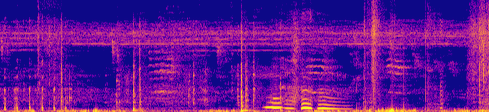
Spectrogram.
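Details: A mischievous, playful goat gives two wavering, falling bleats in quick succession midway through, over rustling, scattered clicks and outdoor background noise.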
